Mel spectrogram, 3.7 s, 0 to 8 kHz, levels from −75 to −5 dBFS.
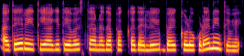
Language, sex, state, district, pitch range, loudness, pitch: Kannada, female, Karnataka, Bidar, 230-245 Hz, -14 LUFS, 235 Hz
